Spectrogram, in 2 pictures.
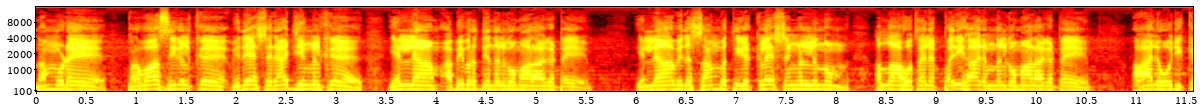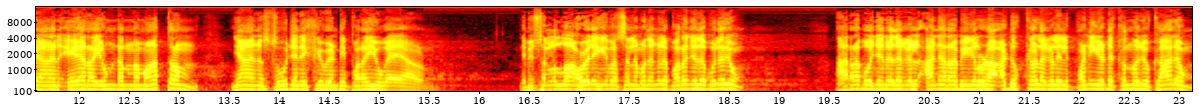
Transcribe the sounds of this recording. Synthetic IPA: nɐmːuɽe̞ | prɐʋaːsiɣɐɭkɨʋid̪e̞ːɕɐɾaːd͡ʑjɐŋːɐɭkɨelːaːmɐbʱiʋrɨd̪ʱːinɐlkumaːraːɣiʈːɨ | elːaːʋiðɐsaːmbɐt̪ːiɣɐkɭe̞ːʂɐŋːɐɭilːinːumɐlˠːaːɦut̪aːlɐpɐɾiɦaːɾɐmnɐlkumaːraːɣiʈːɨ | aːlo̞ːd͡ʑikʲːaːneːrɐjuɳɖenːɐmaːt̪rɐmɲaːnsuːt͡ɕɐnikʲːuʋe̞ːɳɖipɐrɐjuɣɐjaːɳɨ | nɐbisɐlːɐlˠˤːaːɦuɐlɐhiʋɐsɐlːɐmɐniŋːɐɭpɐrɐɲːɐðɨpulɐɾum | ɐrɐbud͡ʑɐnɐðɐɣɐɭɐnɐrɐbiɣɐɭuɽeɐɽukːɐɭɐɣɐɭilpɐɳijeɽukːunːɐo̞ɾukaːlɐm

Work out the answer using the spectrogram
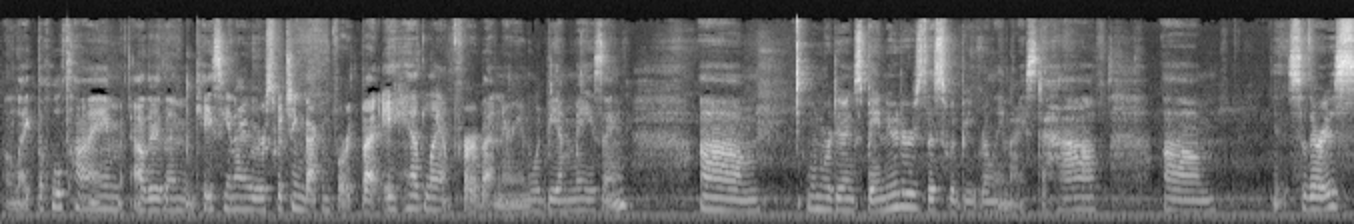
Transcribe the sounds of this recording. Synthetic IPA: la̰ɪk̚ðəhoʊlˠtʰãɪ̃mʌ̰ðə˞ðɨ̃nkʰeɪsiɨ̃naɪwiwə˞swɪt͡ʃɪ̃ŋbækn̩fɔ̰ɹθb̥ʌ̰ɾʔɨɦɛdˡlæ̃mpfə̰˞ɨ̰vɛ̰ʔn̩ɛ̰ɹḭɨ̃nwəd̚biɨmeɪzɪ̰̃ŋ | ʌ̃m | wə̃nwɨɹdʉɪ̃ŋspẽɪ̃nʉɾə˞zðɪswɨd̚biɹɪlˠḭna̰ɪstʰɨəv̥ | ʌ̃m | soʊðə˞ɪz̥

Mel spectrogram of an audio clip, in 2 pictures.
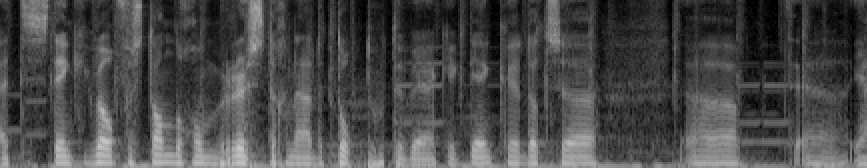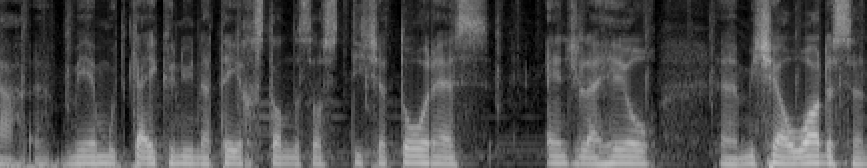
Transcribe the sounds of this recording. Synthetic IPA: ətɪ̥sdɛŋkɪkʋɛlˠfərstɑndəχɔmrøstəχnaːɹdətɔp̚tutəʋɛɹkənɪɡ̚dɛŋkdɔtsə | jamɪːɹmutkɛjkənːynaɹteːχəstɑndəsɑlˠstiʃatoːrɛs | ɛnd͡ʒəlaɦɪlˠ | miʃɛlˠwɔdəsən

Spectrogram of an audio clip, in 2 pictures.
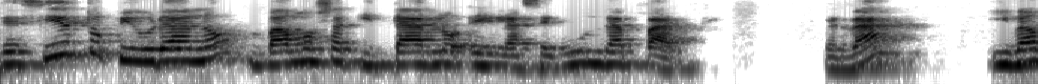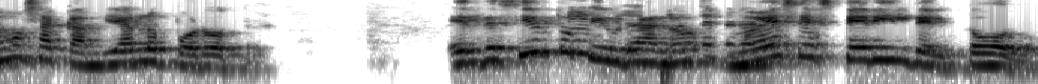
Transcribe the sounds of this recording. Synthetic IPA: d̪e̞sje̞ɾt̪o̞piuɾano̞βamo̞sakit̪aɾlo̞ʔeŋlase̞ɣund̪apaɾt̪e̥ | be̞ɾðað | iβamo̞sakambjaɾlo̞po̞ɾo̞t̪ɾa | e̞ld̪e̞sje̞ɾt̪opiuɾano̞no̞e̞se̞st̪e̞ɾild̪e̞lt̪o̞ðo̞̰

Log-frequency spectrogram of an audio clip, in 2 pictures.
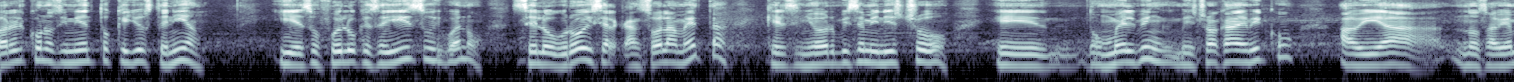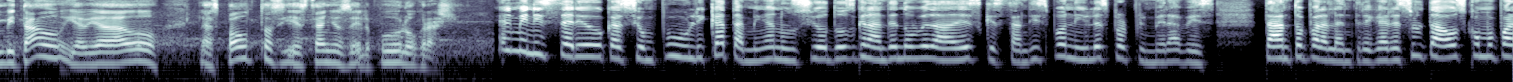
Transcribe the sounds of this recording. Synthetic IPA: aɾelko̞no̞s̬imje̞nt̪okeeʝost̪e̞niaŋ | ie̞s̬o̞fwe̞lo̞ke̞s̬e̞iso̞iβwe̞no̞ | se̞loɣɾo̞isealkansolame̞t̪akeːls̬eɲoɾbis̬e̞mĩnist̪ɾo | ed̪oŋmelβiŋelminist̪ɾoakaðe̞miko̞ | aβianosaβiaimbit̪að̞oiaβiaðaðo | laspawt̪asiest̪eaɲos̬elepuðoloɣɾaɾ | elminist̪eɾjoukasjo̞mpuβlikat̪ambje̞ŋanũnsjo̞ðo̞zɡɾand̪e̞zno̞βe̞ðaðeskeːst̪and̪ispo̞niβle̞spo̞ɾpɾime̞ɾaβe̞st̪ant̪o̞p̬aɾalaent̪ɾe̞ɣaðresult̪aðosko̞mo̞pa

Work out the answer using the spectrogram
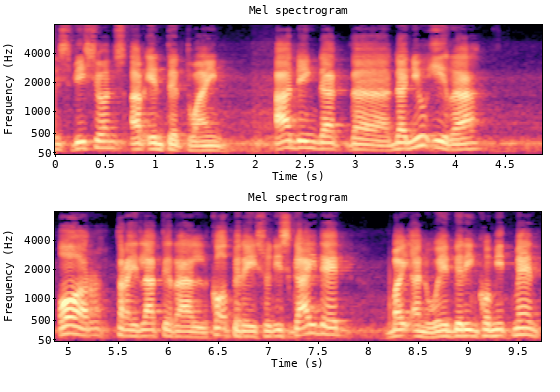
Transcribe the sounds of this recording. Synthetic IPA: nsviʃonsaɾʔɛ̃nt̪ɛɾt̪wajn | ʔad̪ɪ̃ŋd̪at̪̚d̪ɐnjuʔiɾa | ʔoɾt̪ɾajlat̪ɛɾalkoʔopɛɾeʃɔnɪsɡajd̪ɛd̪̚ | bajʔɐnwɛbɛɾɪ̃ŋkomit̪̚mɛ̃nt̪̚

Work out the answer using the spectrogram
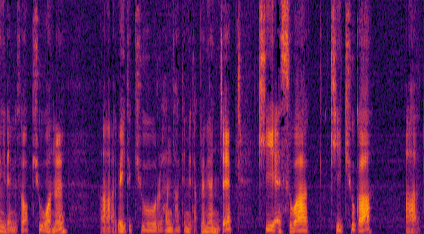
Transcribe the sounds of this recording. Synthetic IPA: eŋidwe̞mjʌnsʰʌkʰjuwʌnɯɭ̰ | we̞itʰɯkʰjuɾɯɭɦansʰaŋtʰe̞mɲidakɯɾʌmjʌnind͡ʑe̞ | kʰiḛsʰɯwa | kʰikʰjuɡa̰ | t

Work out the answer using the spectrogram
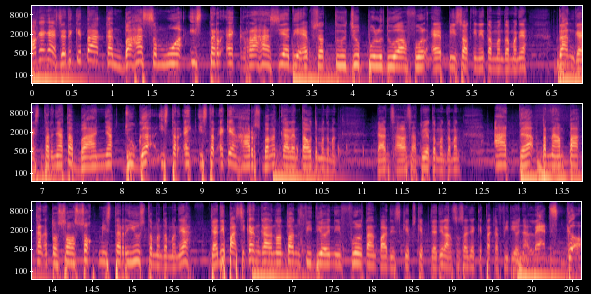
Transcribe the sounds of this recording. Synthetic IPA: okeɡajsd͡ʒadikit̪aːkanbaɦasːəmuaʔist̪ərɛkraɦasiadiepi̥sot̪̚t̪ud͡ʒupuluduafʊlepisot̪init̪əmənt̪əmənja | danɡajst̪ərɲat̪abaɲak̚d͡ʒuɡaist̪ərɛkist̪ərʔɛkjaŋɦaɾʊsbaŋət̪̚kaliant̪aut̪əmənt̪əmən | dansalasat̪uɲat̪əmənt̪əmən | ʔadapənampakanat̪awsɔsɔk̚mist̪əɾiust̪əmənt̪əmənja | d͡ʒadipast̪ikankalanɔnt̪ɔnfideoinifʊlt̪anpadiskɪpskɪp̚d͡ʒadilaŋsʊuŋsad͡ʒakit̪akəfideoɲa̰lɛt̪sɡo

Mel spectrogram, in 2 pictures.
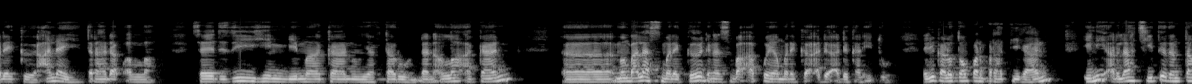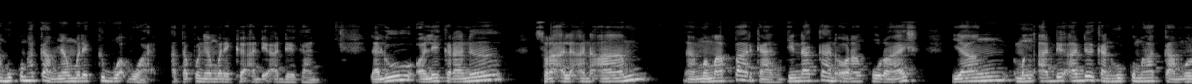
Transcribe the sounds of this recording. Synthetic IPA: ɾekəa̰lajt̪ərɦadap̚ɑ̰lːɑh | sajad͡ʒəziɦɪmbimãkanujaf̚t̪aɾundanʔa̰lːɑɦa̰kan | əmə̃mbalasməɾekədəŋansəba̰p̚a̰pəjaŋməɾekəʔa̰dəa̰dəkanḭt̪u | d͡ʒadikalawt̪ompanpərɦat̪ikaninĩʔa̰dalaht͡ʃit̪ət̪ənt̪aŋɦukʊmɦakamjaŋməɾekəbuat̪̚bua̰t̪̚at̪awpʊnjaŋməɾekaʔa̰dəʔa̰dəkan | laluolɛhkəɾanə̃ | soɾa̰ʔa̰lʔa̰nam | əmə̃maparkant̪indakano̰ɾaŋkuɾaʃ | jaŋməŋadəʔadəkanɦukʊmɦakamːə

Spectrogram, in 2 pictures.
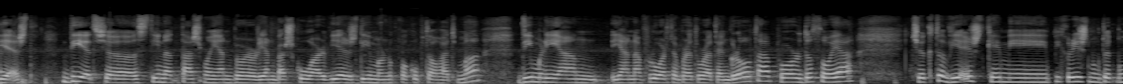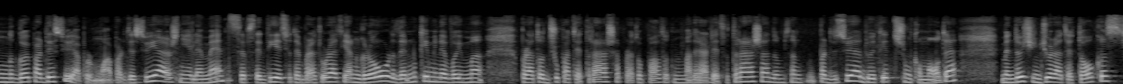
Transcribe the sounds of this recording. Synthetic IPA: jɛʃt̪ | d̪iɛt̪cəst̪inət̪ːaʃməjanbəɾɾjanbaʃkuaɾvjɛʃd̪iməɾnuk̚pɔkupt̪ɔɦɛt̪mə | d̪imɾianjanafɾuaɾt̪ɛmpɛɾat̪uɾat̪ɛŋɡɾɔt̪apɔɾd̪ɔθɔja | t͡ɕəkt̪əvjɛʃt̪kɛmipikəɾiʃt̪nuk̚d̪uɛt̪mund̪əɾɡɔjpaɾd̪ɛsyjapə̰ɾmṵa̰pa̰ɾd̪ɛsyjaəʃt̪ɲəɛlɛmɛnt̪sɛpsɛd̪iɛt̪t͡ɕət̪ɛmpɛɾat̪uɾat̪janŋɡɾɔuɾðɛnukːɛminɛvɔjməpəɾat̪ɔd̪ɾupat̪ɛ̰t̪ɾaʃapəɾa̰t̪ɔpa̰tɔt̪mɛma̰t̪ɛɾia̰lɛ̰t̪ət̪ɾaʃad̪uməθɔnpaɾd̪ɛsyad̪uhɛt̪əjɛt̪ʃumkɔmɔ̰d̪ɛmɛnd̪ɔjt͡ɕəɲd͡ʑuɾat̪ɛt̪ɔkəs

